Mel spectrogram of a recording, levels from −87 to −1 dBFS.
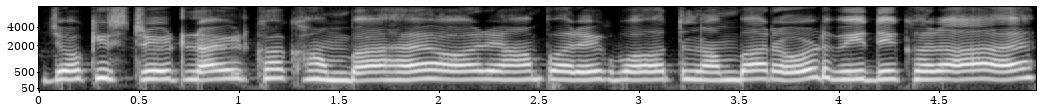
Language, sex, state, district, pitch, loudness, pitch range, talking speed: Hindi, female, Himachal Pradesh, Shimla, 275 Hz, -11 LUFS, 265-280 Hz, 205 wpm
